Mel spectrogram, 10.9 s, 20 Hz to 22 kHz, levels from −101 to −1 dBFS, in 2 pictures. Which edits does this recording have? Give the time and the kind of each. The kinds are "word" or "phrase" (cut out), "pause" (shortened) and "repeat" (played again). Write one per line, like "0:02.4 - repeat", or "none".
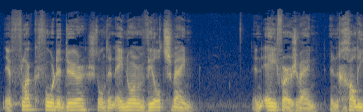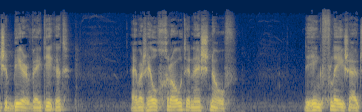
none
